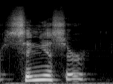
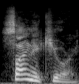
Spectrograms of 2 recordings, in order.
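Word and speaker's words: sinecure: um because it's become how do you pronounce synecure sinuser a signature sign a cure there we go that's the pronunciation I I think um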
